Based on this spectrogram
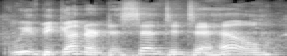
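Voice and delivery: lightly voiced smooth airline captain; a hint of a calm intercom pilot; mock pilot announcement. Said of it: "be like".

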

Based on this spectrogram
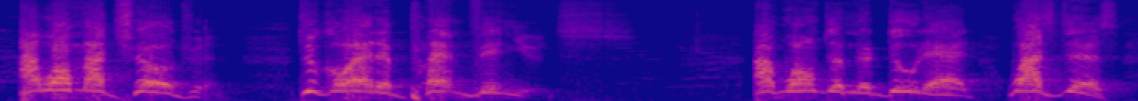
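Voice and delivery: loud, rising preacher's cadence; full-force preaching. Acted. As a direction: drive each phrase home to the congregation.

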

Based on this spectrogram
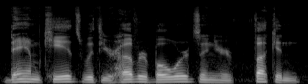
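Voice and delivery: usual speaking voice

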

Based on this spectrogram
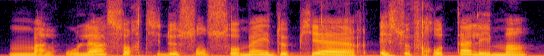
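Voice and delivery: ordinary delivery

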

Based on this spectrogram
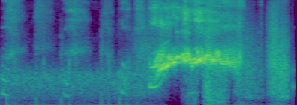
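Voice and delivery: high laughing shout mid-fall; tripping and falling. Real, not acted. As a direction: shout and laugh as you tumble. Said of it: "I tripped".

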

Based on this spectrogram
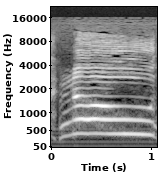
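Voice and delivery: high, loud, long no; drawn-out storybook scream of no; horrified cry. A narrator's reading. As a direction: cry out in horror as someone falls. Crowd sees him fall.

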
